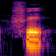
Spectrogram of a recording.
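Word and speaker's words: פ: Si una palabra termina en una vocal y la próxima palabra empieza con la Bet, Pe, Kaf, debe pronunciarlas como Wet, Fe, Jaf.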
